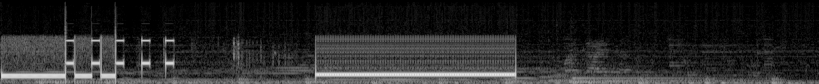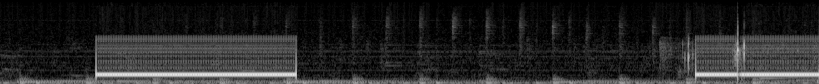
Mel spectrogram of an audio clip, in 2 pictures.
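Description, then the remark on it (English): A quick run of telephone keypad dialing tones as a phone number is called, then the phone ringing on the line: three long, steady, loud ring tones, each lasting about two seconds with pauses between, over a faint background hum, before the call is forwarded to an automated voice messaging system. “Your call has been forwarded to an automated voice messaging system.”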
